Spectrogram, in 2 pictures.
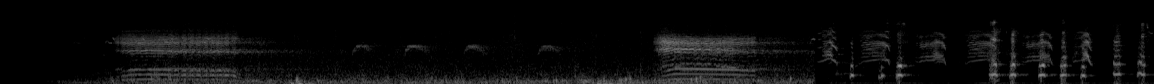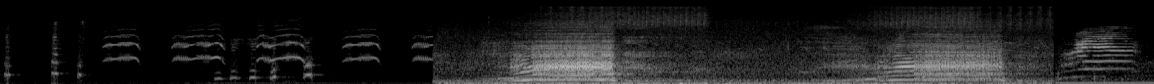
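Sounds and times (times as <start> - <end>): outdoor noise: 0.3 - 23.0
sheep bleating: 1.2 - 2.7, 6.6 - 7.9
monkeys calling: 12.3 - 16.5.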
